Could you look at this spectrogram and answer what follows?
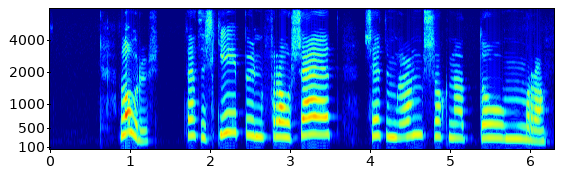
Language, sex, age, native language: Icelandic, male, 12, Icelandic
